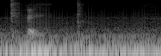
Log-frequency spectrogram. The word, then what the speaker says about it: Cap: cap Saint George Hotel yes cap as in Cape okay so there's confusion on how to say it because the English has been translated into Greek and then back anyway some people say cap some people say Cape Saint George Hotel not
